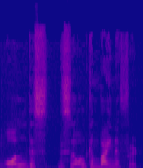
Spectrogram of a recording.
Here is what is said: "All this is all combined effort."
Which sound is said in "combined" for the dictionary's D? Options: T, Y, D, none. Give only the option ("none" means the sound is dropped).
none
